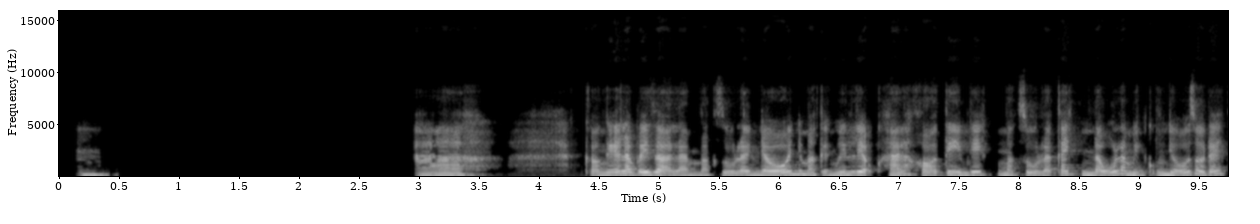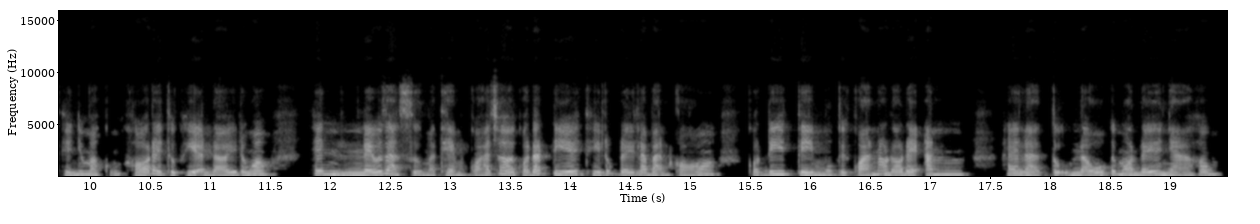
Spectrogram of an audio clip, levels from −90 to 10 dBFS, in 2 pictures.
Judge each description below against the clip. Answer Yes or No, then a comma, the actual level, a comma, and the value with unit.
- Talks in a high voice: Yes, high, 225 Hz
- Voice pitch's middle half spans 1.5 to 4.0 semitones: Yes, average, 3.6 semitones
